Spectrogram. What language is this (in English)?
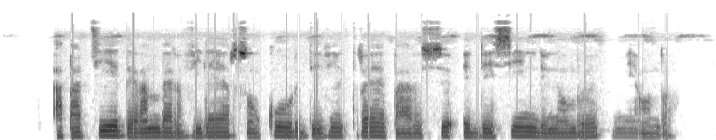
French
